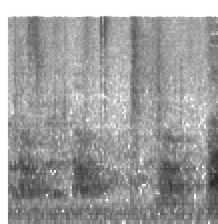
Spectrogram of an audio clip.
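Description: Small puppy giving three short, pitched yaps, with a few light clicks between them.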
